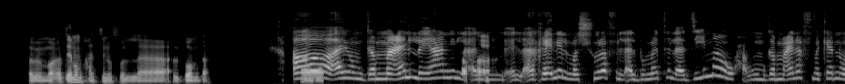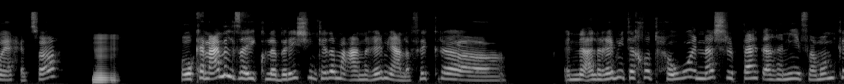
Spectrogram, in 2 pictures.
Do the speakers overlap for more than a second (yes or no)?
no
